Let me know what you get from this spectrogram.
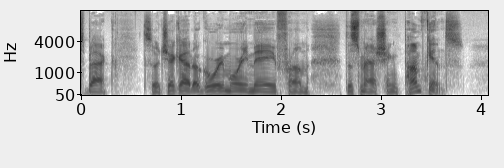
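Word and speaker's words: Aghori Mhori Mei: I've already talked about his proclivity for weird titles, but it's called Agori Mori Me, which is spelled Aghori, Agori, Mhori, Mori, Mei, May.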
